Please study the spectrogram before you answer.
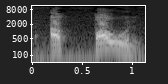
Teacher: أط من الهمزة إلى الطاء مباشرة، ولا يقولون الطول. فإذا يحولون لام التعريف إلى الحرف الذي جاء بعدها، مثلا هذا المثال الطول، يحولون اللام إلى طاء فيصير عندي طاءان، طاء ساكنة وطاء متحركة أي متماثلان، والأول ساكن فيدغمون الطاء الأولى في الثانية فيقولون الطول. · Term: اللام الشمسية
